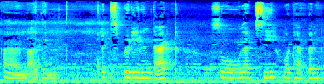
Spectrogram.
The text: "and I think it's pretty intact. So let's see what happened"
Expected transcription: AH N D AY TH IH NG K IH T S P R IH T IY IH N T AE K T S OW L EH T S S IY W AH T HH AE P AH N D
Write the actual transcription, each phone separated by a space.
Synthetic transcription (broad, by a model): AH N D AY T IH NG K IH T S P R IH T IY IH N T AE K T S OW L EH T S S IY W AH T HH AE P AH N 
